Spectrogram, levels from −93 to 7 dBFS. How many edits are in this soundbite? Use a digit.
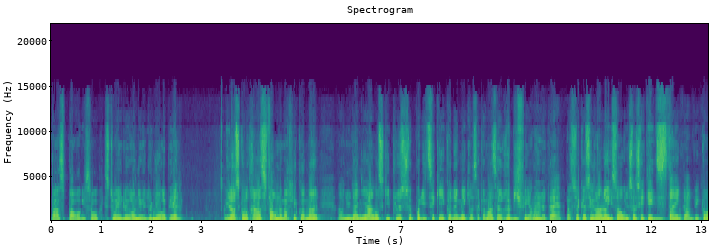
2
